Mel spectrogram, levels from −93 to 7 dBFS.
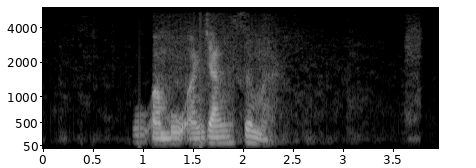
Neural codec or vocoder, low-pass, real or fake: none; 5.4 kHz; real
